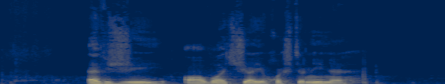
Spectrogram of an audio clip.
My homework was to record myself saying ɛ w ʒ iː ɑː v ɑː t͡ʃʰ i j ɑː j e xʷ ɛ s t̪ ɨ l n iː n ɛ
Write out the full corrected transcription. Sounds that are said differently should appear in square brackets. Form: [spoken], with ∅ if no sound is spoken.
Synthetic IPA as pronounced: ɛ [v] ʒ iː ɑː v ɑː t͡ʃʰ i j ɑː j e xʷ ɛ [ʃ] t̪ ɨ [ɾ] n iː n ɛ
